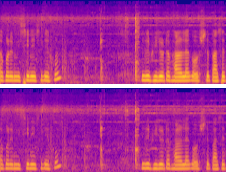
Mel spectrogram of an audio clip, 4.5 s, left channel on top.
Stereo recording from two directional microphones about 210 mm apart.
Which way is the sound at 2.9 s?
25° left (ahead or behind).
